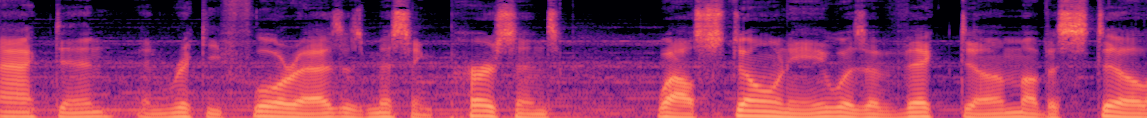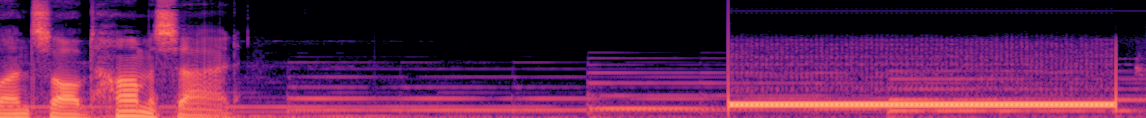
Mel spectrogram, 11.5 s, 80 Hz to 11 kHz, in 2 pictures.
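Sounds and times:
speech: 0.0 - 7.1
steady telephone dial tone: 9.4 - 11.4.

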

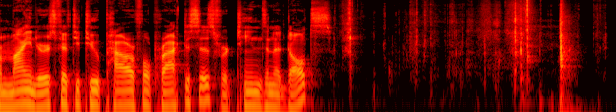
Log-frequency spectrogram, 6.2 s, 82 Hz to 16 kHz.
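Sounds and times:
speech: 0.0 - 3.6
deck of cards being shuffled: 3.3 - 6.1.

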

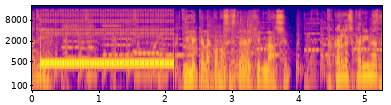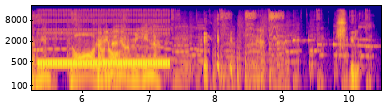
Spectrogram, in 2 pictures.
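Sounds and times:
loud steady telephone dial tone while calling: 0.0 - 2.2, 5.3 - 7.4
speech: 2.3 - 8.3, 10.0 - 10.4
laughter: 7.7 - 8.7.

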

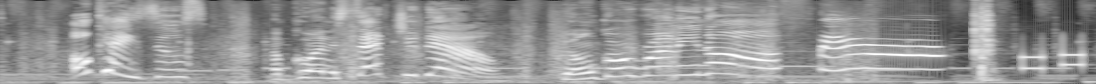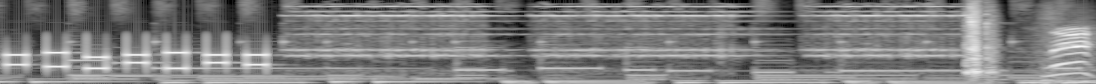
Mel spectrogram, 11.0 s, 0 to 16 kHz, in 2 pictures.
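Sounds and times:
speech: 0.4 - 4.0
touch-tone dialing beeps on a shell phone: 5.1 - 10.5
phone ringing: 5.1 - 10.8.

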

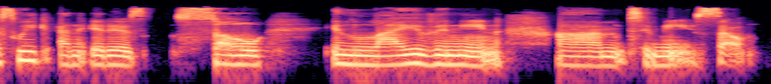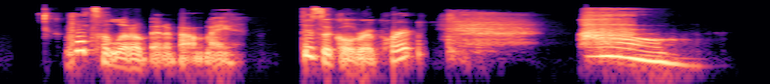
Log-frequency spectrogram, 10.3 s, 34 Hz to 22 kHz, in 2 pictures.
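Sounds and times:
speech: 0.0 - 9.8
deep breath: 8.1 - 8.8.

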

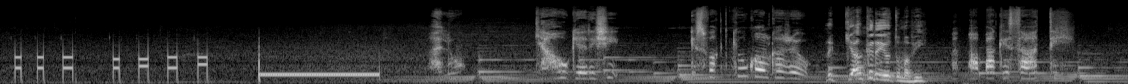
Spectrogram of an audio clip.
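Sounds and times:
phone keypad dialing beeps: 0.4 - 3.8
long steady phone ringing tone: 1.4 - 3.8
speech: 5.9 - 6.3, 7.0 - 10.8.

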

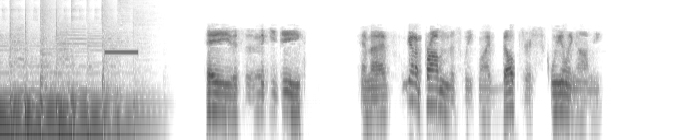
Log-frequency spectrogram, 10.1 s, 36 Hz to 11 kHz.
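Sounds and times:
rhythmic music bed: 0.0 - 2.3
steady electronic voicemail recording beep: 1.6 - 2.1
speech: 3.1 - 4.6, 5.4 - 9.1.

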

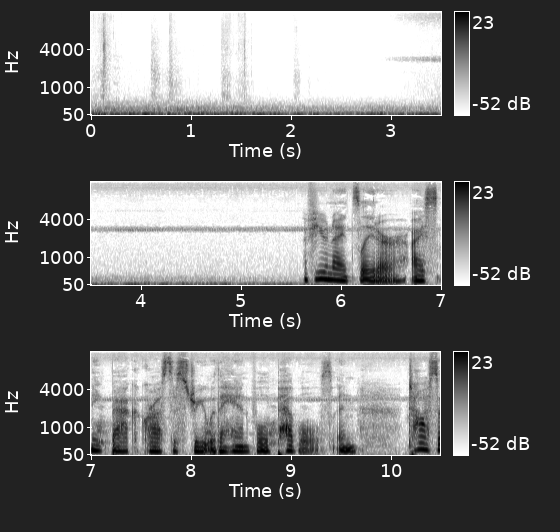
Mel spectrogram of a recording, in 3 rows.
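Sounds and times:
low rumble of wind: 0.0 - 10.2
crickets chirping on a summer night: 2.6 - 10.4
speech: 5.6 - 10.4.

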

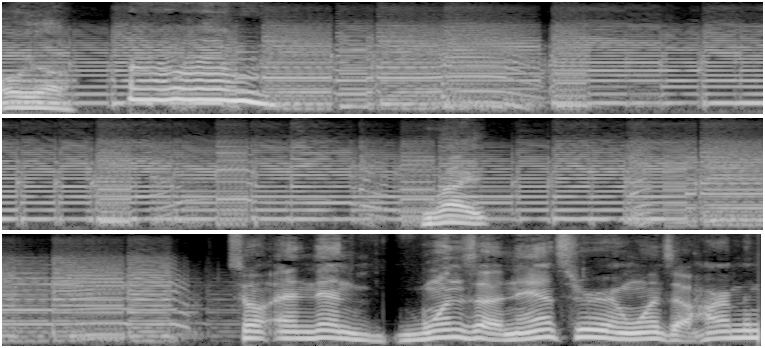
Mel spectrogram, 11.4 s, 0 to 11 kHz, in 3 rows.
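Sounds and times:
speech: 0.0 - 0.5, 5.9 - 6.4, 8.8 - 11.3
distorted electric guitar playing a counter-melody riff: 0.0 - 9.0.

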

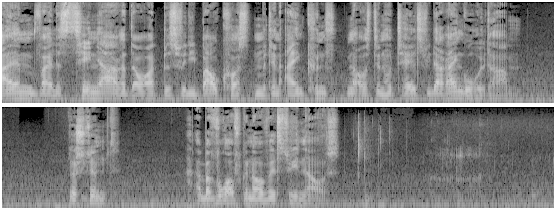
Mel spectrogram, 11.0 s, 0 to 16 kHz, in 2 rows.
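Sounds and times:
speech: 0.0 - 5.3, 6.2 - 6.8, 7.4 - 9.0
low rumble: 0.0 - 11.0
slurping coffee: 9.7 - 10.4.

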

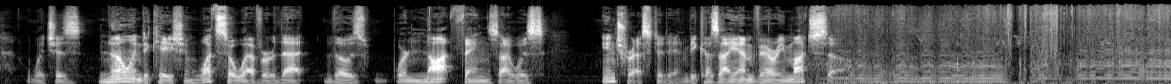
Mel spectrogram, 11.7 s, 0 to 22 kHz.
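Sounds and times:
speech: 0.3 - 10.8
bumblebees, honeybees, wasps and yellow jackets buzzing outside a home in New Hampshire: 8.1 - 11.7.

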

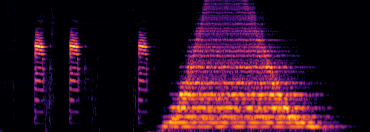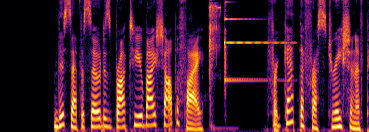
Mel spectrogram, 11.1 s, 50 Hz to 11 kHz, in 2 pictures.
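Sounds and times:
speech: 2.4 - 2.8, 6.4 - 8.8, 9.6 - 11.0
long buzzy electronic tone: 2.4 - 5.1.

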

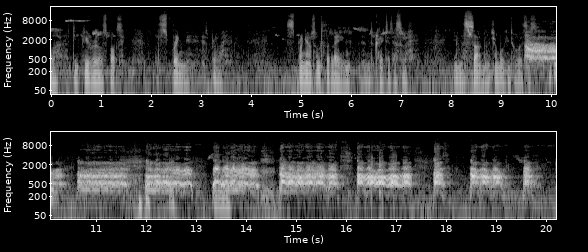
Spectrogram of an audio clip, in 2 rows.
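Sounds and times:
speech: 0.0 - 3.6, 4.7 - 7.4, 8.0 - 10.7, 11.8 - 12.6, 13.3 - 13.9
brown Labrador-cross dog barking on a quiet rural lane: 9.5 - 20.1
laughter: 11.6 - 12.8.

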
